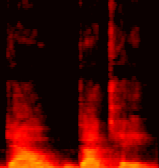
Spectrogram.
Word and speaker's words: Gaudete: Gaudete.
